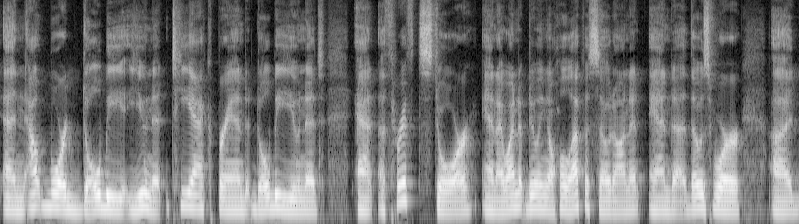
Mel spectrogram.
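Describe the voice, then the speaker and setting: Guy with a medium pitched voice doing casual rambly show and tell for his web show, chatty w/ wry asides. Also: darkish tone. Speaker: host of a retro media web show.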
